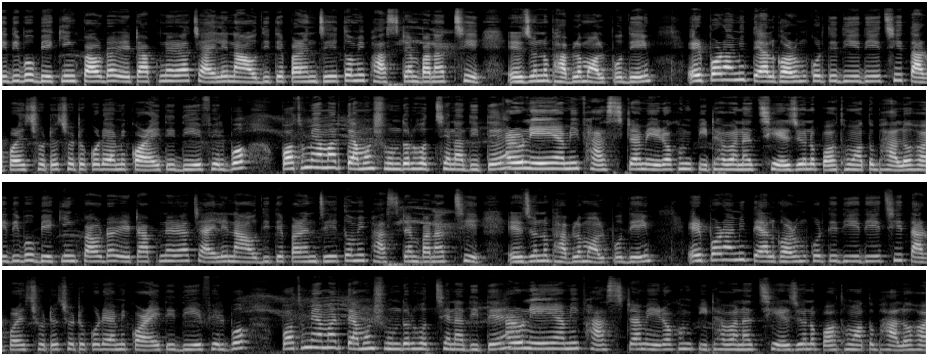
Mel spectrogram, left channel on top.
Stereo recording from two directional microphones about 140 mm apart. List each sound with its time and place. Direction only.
0.0 s speech: 30° left (ahead or behind)
14.4 s speech: 40° left (ahead or behind)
